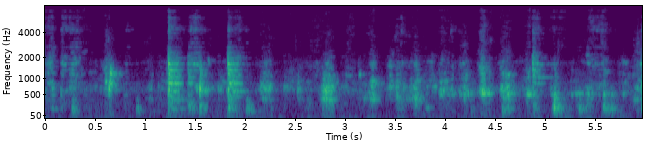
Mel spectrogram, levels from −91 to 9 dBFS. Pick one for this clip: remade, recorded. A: recorded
